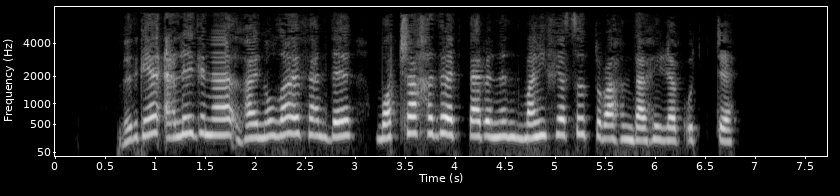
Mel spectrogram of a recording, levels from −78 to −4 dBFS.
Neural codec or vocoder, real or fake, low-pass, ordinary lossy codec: codec, 16 kHz in and 24 kHz out, 0.8 kbps, FocalCodec, streaming, 65536 codes; fake; 7.2 kHz; MP3, 32 kbps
